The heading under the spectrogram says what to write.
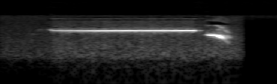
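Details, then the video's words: Sirtu call from a master recording for luring birds in rice fields: one smooth, sustained, level whistle of about one and a half seconds, then a short, loud, falling note. "Masteran Suara burung SIRTU gacor!!!"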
